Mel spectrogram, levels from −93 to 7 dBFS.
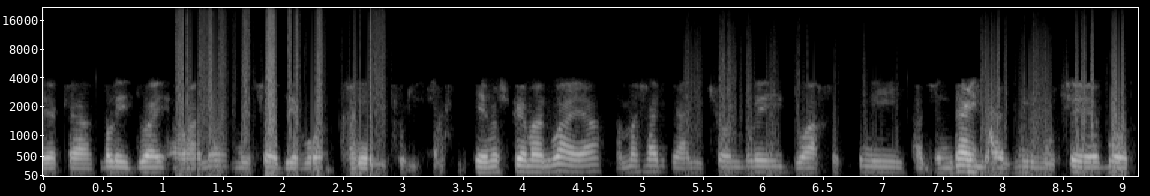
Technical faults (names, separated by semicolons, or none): loose connector crackle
